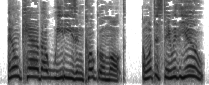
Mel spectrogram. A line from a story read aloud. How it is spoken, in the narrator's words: Frankie sobbed into Mike's arm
